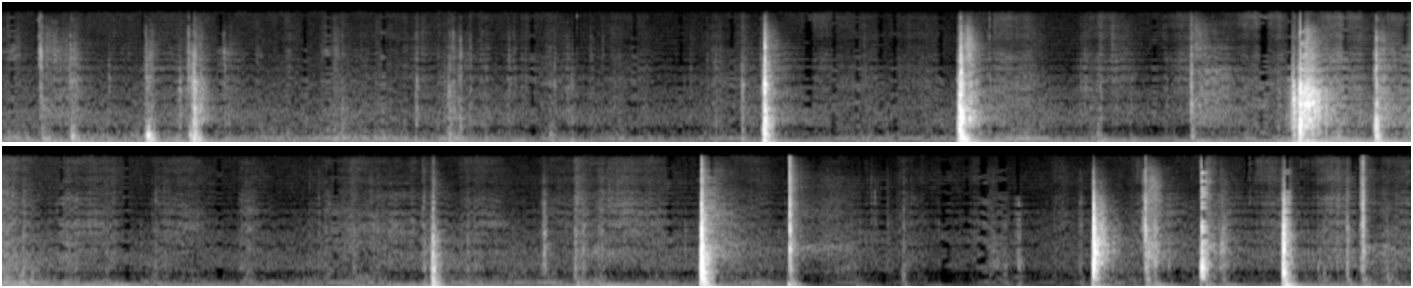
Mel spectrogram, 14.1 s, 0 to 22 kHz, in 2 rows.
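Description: Plastic bottom case of an HP TPN-C129 laptop clicking into place as it is pressed down: about a dozen sharp clicks and snaps at irregular intervals, with a cluster of them near the end.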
